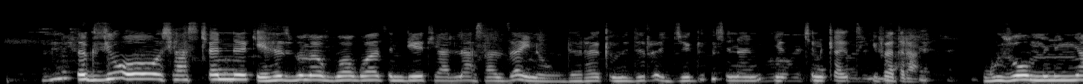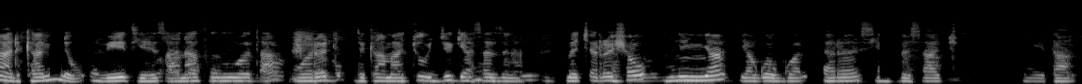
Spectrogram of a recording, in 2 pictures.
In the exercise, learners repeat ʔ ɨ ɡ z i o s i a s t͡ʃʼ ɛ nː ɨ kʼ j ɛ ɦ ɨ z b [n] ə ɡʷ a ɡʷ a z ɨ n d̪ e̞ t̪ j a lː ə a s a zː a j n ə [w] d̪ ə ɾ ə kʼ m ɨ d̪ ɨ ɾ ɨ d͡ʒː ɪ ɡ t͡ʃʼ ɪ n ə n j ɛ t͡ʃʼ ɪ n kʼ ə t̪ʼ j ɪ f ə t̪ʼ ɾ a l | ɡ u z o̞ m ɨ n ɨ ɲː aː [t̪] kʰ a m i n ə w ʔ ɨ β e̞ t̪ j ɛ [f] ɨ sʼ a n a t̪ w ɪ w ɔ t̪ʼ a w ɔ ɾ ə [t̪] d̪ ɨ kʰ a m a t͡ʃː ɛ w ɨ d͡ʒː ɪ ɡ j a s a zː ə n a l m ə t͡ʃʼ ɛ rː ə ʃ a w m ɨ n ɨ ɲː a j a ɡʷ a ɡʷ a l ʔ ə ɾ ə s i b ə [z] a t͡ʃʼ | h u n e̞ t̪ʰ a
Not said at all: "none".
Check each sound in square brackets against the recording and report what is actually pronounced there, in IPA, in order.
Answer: m, w, d̪, h, d̪, s

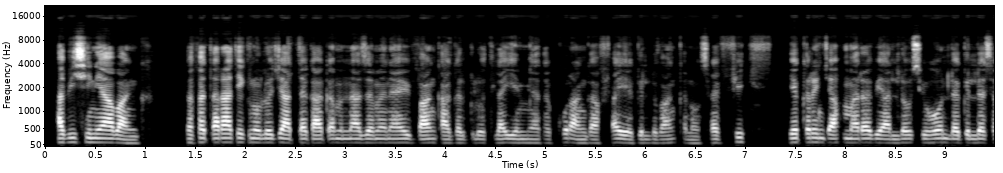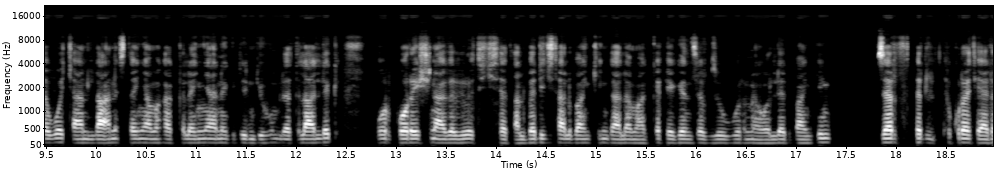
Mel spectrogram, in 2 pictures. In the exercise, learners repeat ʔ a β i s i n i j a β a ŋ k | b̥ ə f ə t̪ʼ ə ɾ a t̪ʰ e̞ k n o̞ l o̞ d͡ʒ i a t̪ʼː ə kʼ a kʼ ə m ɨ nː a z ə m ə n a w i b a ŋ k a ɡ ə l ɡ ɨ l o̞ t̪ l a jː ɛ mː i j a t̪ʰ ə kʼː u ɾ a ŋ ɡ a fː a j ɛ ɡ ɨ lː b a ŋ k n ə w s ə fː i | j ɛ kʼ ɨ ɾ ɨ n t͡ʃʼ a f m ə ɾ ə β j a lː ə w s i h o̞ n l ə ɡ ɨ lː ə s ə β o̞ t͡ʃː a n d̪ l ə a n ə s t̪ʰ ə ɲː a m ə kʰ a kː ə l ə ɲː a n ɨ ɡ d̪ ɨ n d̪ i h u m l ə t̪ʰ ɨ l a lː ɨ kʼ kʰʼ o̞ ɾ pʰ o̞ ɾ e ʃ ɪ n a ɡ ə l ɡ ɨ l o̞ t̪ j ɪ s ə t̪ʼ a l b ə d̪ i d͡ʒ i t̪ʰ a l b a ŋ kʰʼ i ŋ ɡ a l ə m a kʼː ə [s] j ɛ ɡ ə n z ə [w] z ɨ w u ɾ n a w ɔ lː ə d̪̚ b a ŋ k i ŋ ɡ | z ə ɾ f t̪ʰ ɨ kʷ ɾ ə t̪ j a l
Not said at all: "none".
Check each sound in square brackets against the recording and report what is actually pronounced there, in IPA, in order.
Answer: f, β

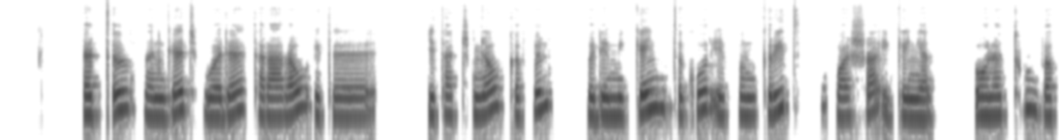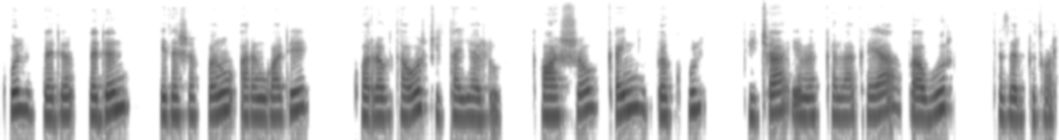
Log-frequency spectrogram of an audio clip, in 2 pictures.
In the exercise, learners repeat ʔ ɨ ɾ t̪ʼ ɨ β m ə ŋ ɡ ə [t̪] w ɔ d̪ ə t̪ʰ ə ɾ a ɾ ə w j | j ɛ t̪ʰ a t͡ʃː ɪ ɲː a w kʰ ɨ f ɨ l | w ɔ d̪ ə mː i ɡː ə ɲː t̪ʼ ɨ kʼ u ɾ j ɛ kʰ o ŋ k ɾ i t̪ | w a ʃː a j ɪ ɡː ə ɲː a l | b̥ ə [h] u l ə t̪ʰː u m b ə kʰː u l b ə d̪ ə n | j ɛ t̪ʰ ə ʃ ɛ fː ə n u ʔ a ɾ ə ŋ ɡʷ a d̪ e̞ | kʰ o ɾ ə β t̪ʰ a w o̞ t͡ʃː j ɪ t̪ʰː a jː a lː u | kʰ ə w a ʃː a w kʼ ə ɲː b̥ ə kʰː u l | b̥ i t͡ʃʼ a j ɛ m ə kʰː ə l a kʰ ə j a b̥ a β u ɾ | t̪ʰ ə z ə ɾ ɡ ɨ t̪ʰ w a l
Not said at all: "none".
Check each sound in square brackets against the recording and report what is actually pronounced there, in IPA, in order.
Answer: d̪, h

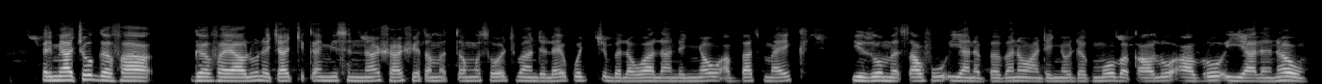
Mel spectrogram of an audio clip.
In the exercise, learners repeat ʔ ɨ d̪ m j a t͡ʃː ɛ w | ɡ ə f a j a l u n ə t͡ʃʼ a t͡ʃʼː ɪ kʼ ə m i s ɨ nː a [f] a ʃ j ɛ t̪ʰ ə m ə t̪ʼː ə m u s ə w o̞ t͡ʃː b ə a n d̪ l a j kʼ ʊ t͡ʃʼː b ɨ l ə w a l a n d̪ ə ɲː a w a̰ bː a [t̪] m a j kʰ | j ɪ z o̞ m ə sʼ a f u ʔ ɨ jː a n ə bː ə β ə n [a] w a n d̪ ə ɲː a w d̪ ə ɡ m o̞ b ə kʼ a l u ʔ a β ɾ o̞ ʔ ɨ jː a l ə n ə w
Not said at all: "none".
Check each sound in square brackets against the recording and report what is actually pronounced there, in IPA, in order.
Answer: ʃ, t̪, ə

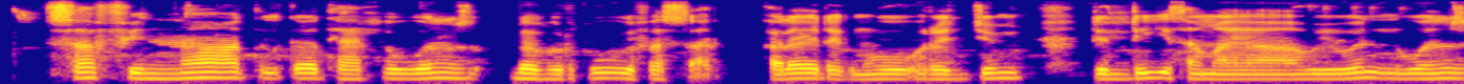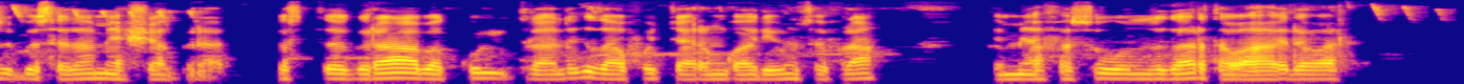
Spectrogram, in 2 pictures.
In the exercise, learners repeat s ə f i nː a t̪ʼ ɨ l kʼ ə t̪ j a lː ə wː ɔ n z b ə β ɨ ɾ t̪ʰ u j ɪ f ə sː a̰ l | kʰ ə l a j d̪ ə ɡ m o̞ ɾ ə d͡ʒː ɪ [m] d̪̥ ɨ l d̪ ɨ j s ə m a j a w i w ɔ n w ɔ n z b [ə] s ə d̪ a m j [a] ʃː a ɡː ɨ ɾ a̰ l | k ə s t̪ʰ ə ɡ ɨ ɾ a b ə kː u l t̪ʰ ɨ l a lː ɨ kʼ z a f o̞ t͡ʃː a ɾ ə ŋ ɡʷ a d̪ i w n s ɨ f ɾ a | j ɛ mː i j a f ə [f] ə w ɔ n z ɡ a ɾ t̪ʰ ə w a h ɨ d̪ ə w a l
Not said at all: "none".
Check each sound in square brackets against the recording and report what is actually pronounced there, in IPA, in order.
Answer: m, ə, a, s

